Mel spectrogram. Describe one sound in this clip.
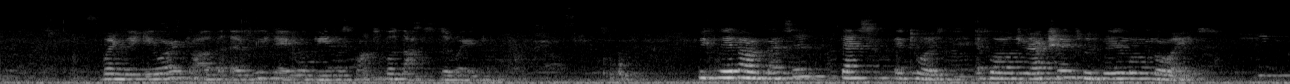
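A choir of young children sings together in a large room.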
